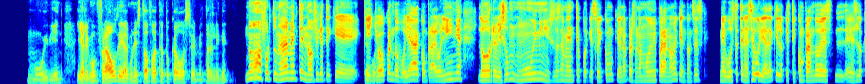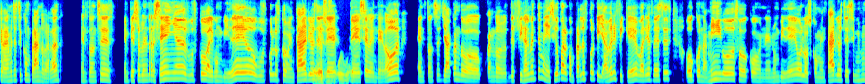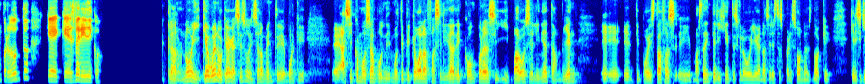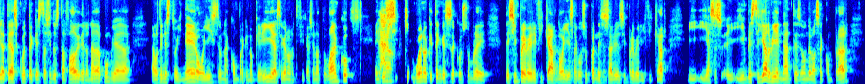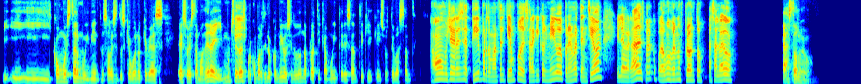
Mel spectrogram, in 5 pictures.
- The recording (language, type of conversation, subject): Spanish, podcast, ¿Qué retos traen los pagos digitales a la vida cotidiana?
- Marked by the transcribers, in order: none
